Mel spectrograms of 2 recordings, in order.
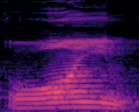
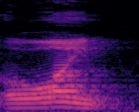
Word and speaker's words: غ: And there is a ghain. وَمِن شَرِّ غَاسِقٍ ghain. Ghain also throttle letter. We pronounced from closest part of throat near the mouth.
